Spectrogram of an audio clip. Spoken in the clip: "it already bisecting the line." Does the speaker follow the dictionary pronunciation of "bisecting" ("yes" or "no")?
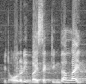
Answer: yes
